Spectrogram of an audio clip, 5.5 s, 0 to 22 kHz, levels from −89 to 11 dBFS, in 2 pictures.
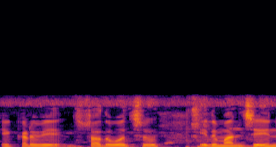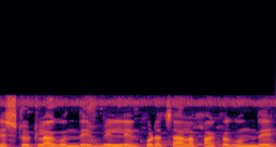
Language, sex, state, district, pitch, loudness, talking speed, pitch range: Telugu, male, Andhra Pradesh, Manyam, 110 Hz, -19 LUFS, 110 wpm, 105-115 Hz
